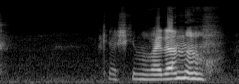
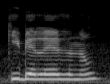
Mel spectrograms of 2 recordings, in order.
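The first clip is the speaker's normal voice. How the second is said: ordinary delivery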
